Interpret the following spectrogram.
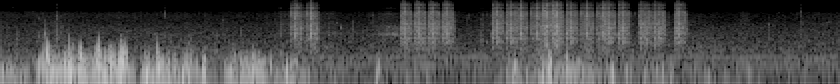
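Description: A DSLR camera shutter firing in rapid continuous bursts, three runs of fast clicks, the last about two seconds long. Before them come a couple of seconds of loud, irregular low thumps and rumbles.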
